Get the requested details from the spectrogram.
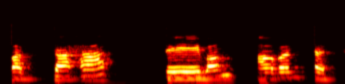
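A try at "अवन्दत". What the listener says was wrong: No. Now it is completely wrong because now it doesn't have a halant. So now you have to say avandata.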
